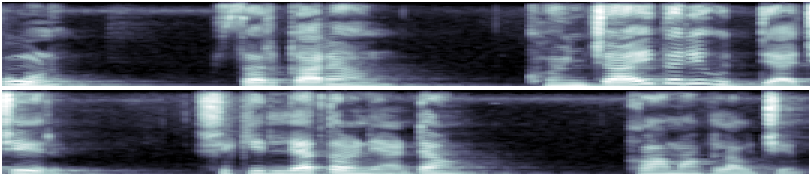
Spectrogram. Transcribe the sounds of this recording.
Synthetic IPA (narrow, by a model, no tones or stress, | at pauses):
puːɳ | səɾkaɾãŋ | kʰənt͡ɕait̪əɾiɦud̪jat͡ɕeɾ | ɕikitlːjat̪əɾɳjaʈjã | kamãklawt͡ɕẽ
